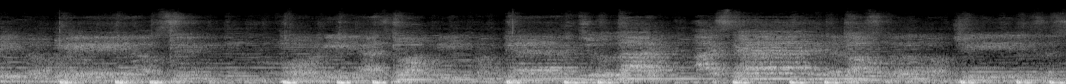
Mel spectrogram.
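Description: A congregation singing a hymn together from hymn books, over instrumental accompaniment with a steady low beat.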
